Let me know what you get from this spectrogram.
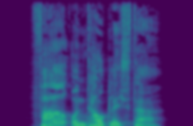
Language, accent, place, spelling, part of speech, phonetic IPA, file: German, Germany, Berlin, fahruntauglichster, adjective, [ˈfaːɐ̯ʔʊnˌtaʊ̯klɪçstɐ], De-fahruntauglichster.ogg
- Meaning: inflection of fahruntauglich: 1. strong/mixed nominative masculine singular superlative degree 2. strong genitive/dative feminine singular superlative degree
